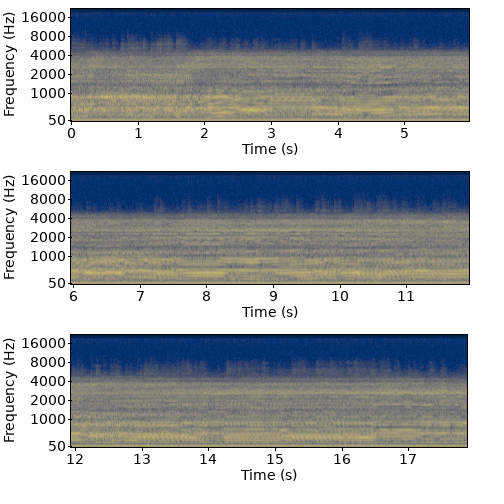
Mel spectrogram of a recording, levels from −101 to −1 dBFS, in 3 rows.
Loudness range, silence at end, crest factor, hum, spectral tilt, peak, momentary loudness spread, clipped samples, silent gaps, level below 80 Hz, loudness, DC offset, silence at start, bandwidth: 1 LU; 0 s; 14 dB; none; -5.5 dB/octave; -14 dBFS; 2 LU; under 0.1%; none; -36 dBFS; -27 LUFS; under 0.1%; 0 s; 7.8 kHz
